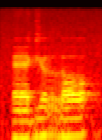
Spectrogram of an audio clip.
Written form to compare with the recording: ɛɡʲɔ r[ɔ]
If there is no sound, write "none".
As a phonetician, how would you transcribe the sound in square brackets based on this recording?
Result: ɔ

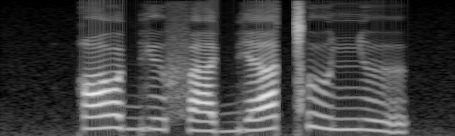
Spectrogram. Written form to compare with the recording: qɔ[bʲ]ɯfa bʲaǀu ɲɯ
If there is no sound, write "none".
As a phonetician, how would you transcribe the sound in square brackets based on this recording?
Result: bʲ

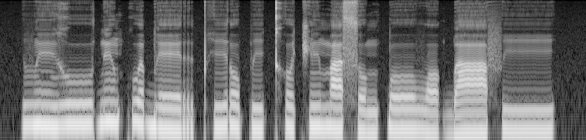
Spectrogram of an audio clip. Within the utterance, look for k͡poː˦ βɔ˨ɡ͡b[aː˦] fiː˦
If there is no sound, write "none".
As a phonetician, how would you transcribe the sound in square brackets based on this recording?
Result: aː˦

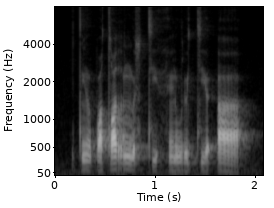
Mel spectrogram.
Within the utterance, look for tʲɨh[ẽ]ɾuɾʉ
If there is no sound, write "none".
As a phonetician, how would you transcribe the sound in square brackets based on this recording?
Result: ẽ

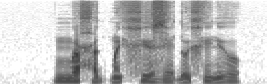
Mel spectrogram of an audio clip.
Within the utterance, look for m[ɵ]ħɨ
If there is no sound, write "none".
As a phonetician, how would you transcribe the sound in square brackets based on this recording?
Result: ɵ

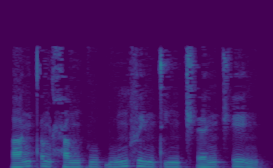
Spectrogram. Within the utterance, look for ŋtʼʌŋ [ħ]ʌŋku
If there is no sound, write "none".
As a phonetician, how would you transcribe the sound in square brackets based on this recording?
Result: ħ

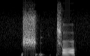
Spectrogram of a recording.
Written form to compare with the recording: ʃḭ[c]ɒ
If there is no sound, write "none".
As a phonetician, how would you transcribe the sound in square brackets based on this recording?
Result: c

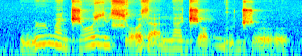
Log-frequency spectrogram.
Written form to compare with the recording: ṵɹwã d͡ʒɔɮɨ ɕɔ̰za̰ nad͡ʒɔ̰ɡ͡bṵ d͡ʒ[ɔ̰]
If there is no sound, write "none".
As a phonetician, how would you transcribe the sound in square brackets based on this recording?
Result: o̰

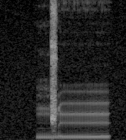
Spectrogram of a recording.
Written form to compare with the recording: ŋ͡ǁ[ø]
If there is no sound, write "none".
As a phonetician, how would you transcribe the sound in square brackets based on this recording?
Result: ø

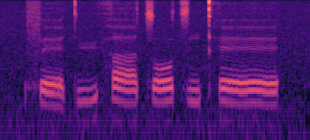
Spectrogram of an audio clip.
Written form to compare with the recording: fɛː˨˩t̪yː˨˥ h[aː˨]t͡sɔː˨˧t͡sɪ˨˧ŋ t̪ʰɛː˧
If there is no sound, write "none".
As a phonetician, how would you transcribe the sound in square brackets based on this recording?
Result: aː˨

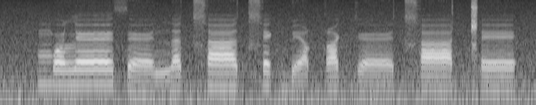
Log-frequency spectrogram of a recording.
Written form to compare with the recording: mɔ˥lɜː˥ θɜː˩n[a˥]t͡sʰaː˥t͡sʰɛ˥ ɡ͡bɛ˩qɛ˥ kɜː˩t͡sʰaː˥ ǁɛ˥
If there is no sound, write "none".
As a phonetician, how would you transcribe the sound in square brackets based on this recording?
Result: a˥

